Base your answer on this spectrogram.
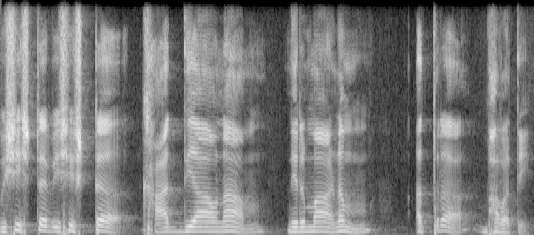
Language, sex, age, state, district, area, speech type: Sanskrit, male, 30-45, Karnataka, Uttara Kannada, urban, spontaneous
